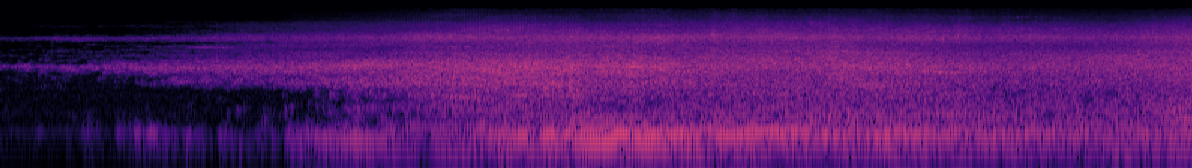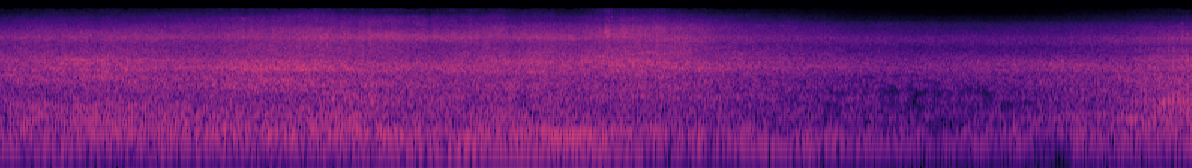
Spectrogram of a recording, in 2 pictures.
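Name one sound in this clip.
Cars and motorbikes drive past on a road nearby.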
